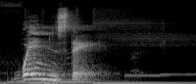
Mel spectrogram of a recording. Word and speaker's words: Wednesday: is named after Mars Wednesday Wednesday the pronunciation the D isn't pronounced Wednesday Wednesday and this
